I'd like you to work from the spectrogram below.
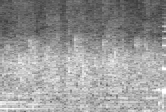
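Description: Applause from an audience of mothers at a spiritual talk, a dense, steady patter of many hands clapping together throughout, loud and continuous with no pauses.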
